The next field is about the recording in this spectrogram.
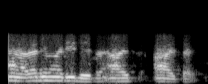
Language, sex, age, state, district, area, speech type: Kannada, male, 18-30, Karnataka, Chitradurga, rural, conversation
